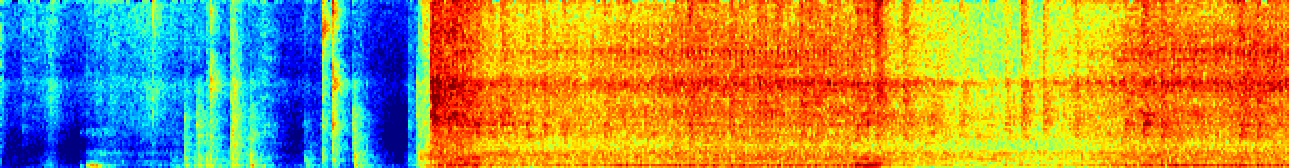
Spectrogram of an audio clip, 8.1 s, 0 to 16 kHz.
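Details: 1994 Honda CR125 two-stroke on a very cold night, after clearing dirt from the carb that was blocking the 58 pilot jet and causing bogging and stalling: fires readily, crisp idle, clean quick blips. The owner feels the bottom end could be crisper and plans an air screw adjustment.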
